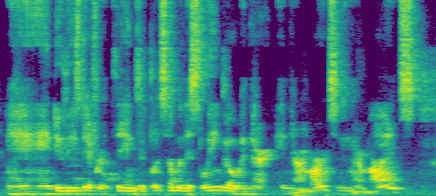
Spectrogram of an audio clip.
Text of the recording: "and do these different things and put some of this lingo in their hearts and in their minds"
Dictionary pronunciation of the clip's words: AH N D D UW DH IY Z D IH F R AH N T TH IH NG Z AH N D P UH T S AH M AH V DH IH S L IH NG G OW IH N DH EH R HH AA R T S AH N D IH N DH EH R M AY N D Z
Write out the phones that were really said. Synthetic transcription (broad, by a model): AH N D D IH DH IY Z D IH F R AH N TH IH NG Z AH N P UH T S AH M AH V DH IH S L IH NG G OW IH N DH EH R HH AA R T S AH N IH N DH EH R M AY N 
